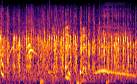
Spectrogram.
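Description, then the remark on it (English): A canned burst of studio audience applause: steady, dense clapping with a few whoops and cheers mixed in, holding at an even loudness for a few seconds. “Word, live studio applause.”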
